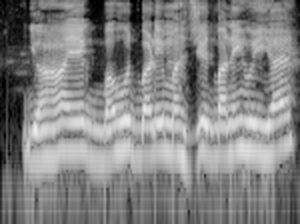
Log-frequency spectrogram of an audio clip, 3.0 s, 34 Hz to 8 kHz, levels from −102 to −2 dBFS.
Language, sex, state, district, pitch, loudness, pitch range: Hindi, male, Andhra Pradesh, Visakhapatnam, 190 Hz, -18 LUFS, 185-205 Hz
